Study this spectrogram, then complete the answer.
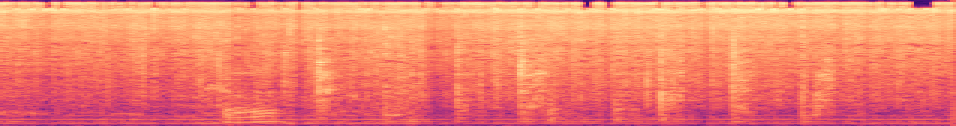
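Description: Onions and garlic sautéing in a pan, a steady close sizzle with stirring scrapes, while someone speaks briefly over it.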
